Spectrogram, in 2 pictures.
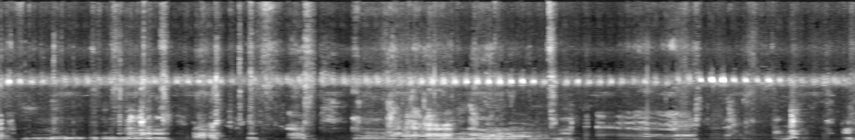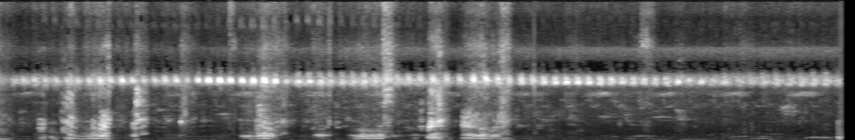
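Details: Village street dogs fighting: harsh, rasping snarls and growls fill the first six seconds, followed by scattered short barks and yelps. A steady high insect drone runs throughout, and human voices are faintly heard.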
